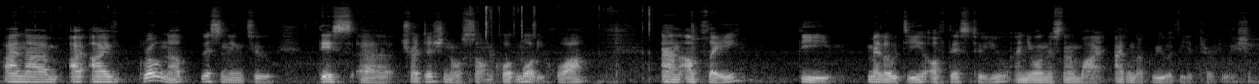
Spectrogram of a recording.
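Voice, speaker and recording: Speaking at a normal pace in a lowish, somewhat dark voice, a man from Hong Kong casually reviews opera recordings. His talk rambles, full of restarts and fillers, and he laughs between points. There's slight background noise.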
